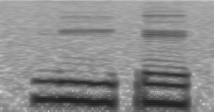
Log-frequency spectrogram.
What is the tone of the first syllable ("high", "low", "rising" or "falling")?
low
